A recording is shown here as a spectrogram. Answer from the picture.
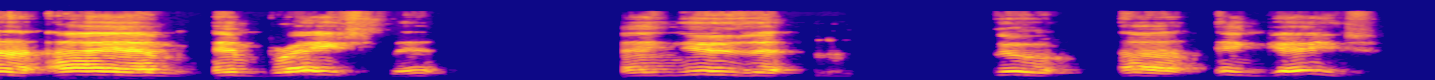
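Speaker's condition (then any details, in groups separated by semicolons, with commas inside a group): ALS, speech-generating device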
